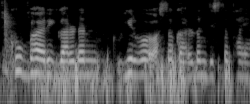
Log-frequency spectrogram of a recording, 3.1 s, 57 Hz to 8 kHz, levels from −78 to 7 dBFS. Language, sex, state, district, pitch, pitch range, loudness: Marathi, female, Maharashtra, Dhule, 225 Hz, 215-240 Hz, -24 LUFS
